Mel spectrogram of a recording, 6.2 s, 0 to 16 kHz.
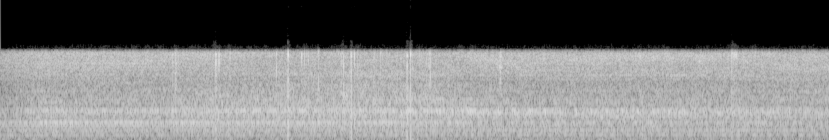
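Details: Jeep Cherokee engine idling with misfire on cylinder 5 after coils, plugs and injectors were checked: uneven, lumpy idle with irregular sharp ticks over the hum.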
